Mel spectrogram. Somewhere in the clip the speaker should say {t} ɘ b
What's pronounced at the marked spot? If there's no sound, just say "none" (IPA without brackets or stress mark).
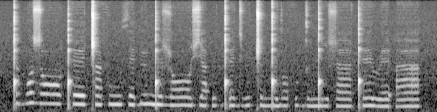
ǃ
